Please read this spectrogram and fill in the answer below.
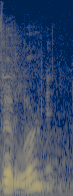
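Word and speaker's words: victualler: Any other questions about Vicueler, which is actually pronounced Viddler?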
